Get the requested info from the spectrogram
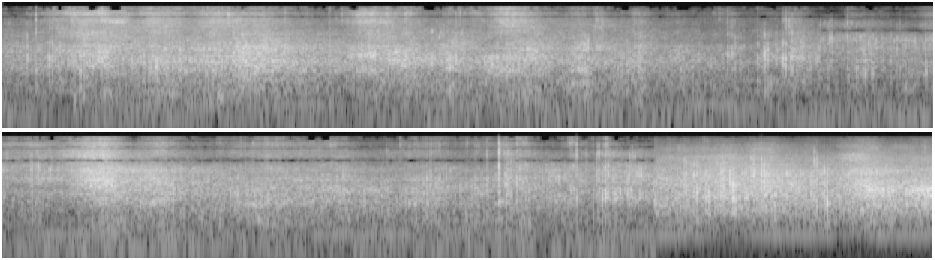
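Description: Hockey skate blades carving and scraping on rink ice as a player stickhandles a puck, the scraping swelling and fading with each stride and turn, with a few sharp clicks of stick and puck.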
